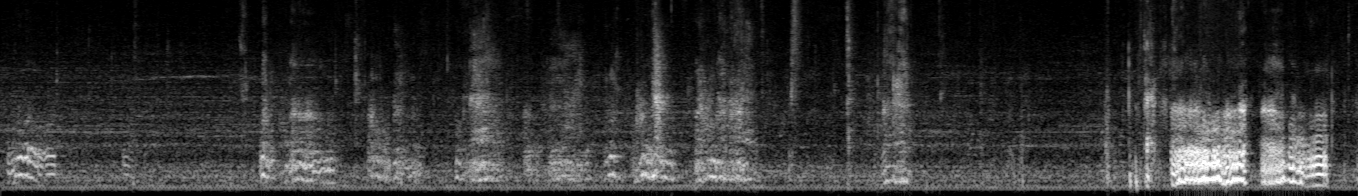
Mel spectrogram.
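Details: Two young female Maltese puppies scuffle in play, one smaller and the instigator; short bursts of low growling and high yips come in uneven bouts, ending in a louder, rough growling tussle, with faint human speech in places.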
